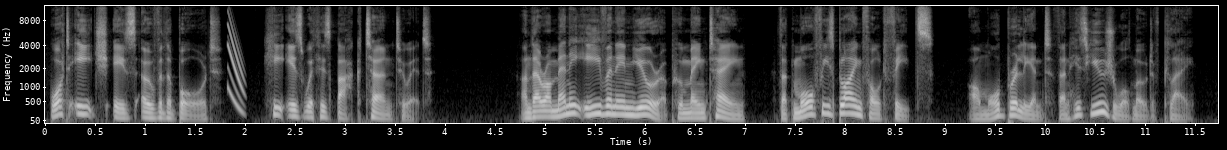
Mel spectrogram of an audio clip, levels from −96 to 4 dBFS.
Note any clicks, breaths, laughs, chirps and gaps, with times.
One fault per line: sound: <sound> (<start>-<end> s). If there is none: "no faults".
sound: chirp (1.8-2.0 s)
